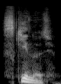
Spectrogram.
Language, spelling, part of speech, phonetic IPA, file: Russian, скинуть, verb, [ˈskʲinʊtʲ], Ru-скинуть.ogg
- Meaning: 1. to throw down, to throw off 2. (clothes, shoes) to take off, to throw off 3. to throw off, to dethrone 4. to throw together 5. to knock off, to discount 6. to send by Internet or SMS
